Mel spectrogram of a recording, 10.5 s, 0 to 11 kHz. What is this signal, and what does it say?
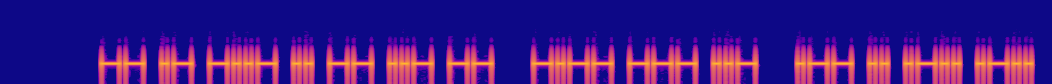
Morse code, heard as a keyed tone, about 19 wpm, 700 Hz. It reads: MAXIMUM YOU WILL
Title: Sentences from Top 1300 Words 20wpm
